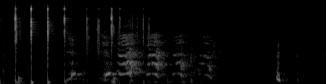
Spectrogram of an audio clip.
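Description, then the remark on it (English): A few sharp, bright clinks of coins in quick succession, fairly loud, followed by someone making breathy vocal noises and laughing, then a final faint clink. “…'s reaching into his pocket. He pulls out 2 coins.”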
